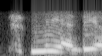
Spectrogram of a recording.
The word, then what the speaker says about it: Mandy: Hi, this is Mandy. Thank you for having me. – Say your name again. – Mandy, I'm sorry. I'm coming down with a cold, so I apologize. Mandy, M-A-N-D-Y? – It's Mandy.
